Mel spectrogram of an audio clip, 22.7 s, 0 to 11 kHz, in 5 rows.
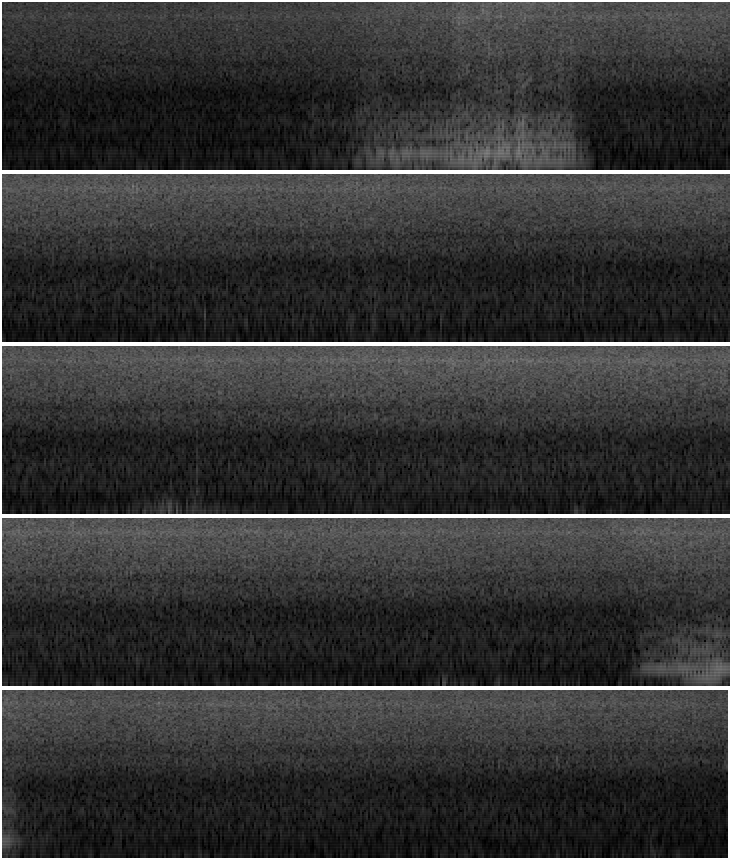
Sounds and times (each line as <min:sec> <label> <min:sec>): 0:00.0 nest of european hornets in a tree 0:22.7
